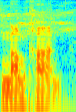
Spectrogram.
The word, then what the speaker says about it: Nam Khan: the khan river um in lao it's it's pronounced nam khan na means water um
